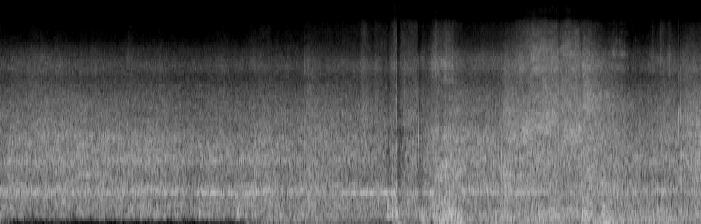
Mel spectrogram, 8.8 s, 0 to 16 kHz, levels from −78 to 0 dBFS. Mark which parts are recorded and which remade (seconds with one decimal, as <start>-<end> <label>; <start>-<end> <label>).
0.0-6.6 remade; 6.6-8.1 recorded; 8.1-8.8 remade

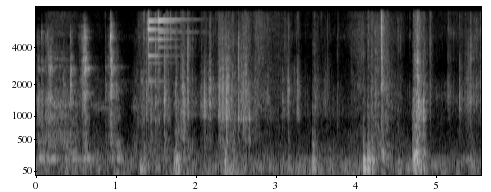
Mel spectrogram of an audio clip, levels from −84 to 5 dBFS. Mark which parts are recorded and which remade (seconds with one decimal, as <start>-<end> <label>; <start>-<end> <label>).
0.0-1.4 remade; 1.4-3.0 recorded; 3.0-4.2 remade; 4.2-5.6 recorded

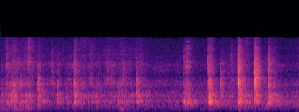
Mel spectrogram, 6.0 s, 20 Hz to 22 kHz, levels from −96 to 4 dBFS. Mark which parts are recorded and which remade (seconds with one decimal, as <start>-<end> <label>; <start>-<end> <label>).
0.0-3.4 remade; 3.4-4.7 recorded; 4.7-5.2 remade; 5.2-6.0 recorded

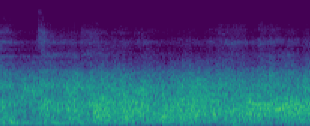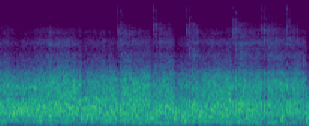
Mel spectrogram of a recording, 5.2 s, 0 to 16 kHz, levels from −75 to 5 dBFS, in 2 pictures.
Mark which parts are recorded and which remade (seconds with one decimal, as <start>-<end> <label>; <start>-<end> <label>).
0.0-1.4 recorded; 1.4-2.9 remade; 2.9-5.2 recorded

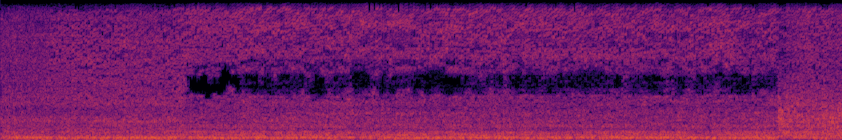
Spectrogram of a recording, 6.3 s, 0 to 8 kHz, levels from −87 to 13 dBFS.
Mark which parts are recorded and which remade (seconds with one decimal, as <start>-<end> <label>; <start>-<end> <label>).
0.0-1.3 remade; 1.3-1.8 recorded; 1.8-6.3 remade

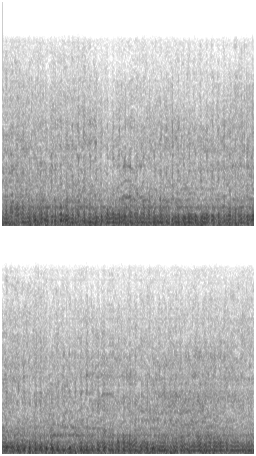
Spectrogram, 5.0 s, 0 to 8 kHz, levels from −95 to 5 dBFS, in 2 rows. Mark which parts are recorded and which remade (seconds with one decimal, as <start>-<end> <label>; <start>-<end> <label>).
0.0-5.0 remade

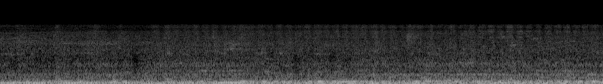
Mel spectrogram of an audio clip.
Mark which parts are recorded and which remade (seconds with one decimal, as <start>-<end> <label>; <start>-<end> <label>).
0.0-0.9 recorded; 0.9-4.5 remade; 4.5-6.0 recorded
